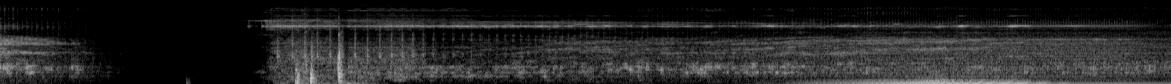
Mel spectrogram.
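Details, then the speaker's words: Car 12 V alternator converted to a brushless (BLDC) motor, RPM not measured (no meter), spinning up to a thin, steady high-pitched whine with faint rising hum, running smoothly at high speed; normal high-speed brushless motor run. "इसका RPM बहुत ज़्यादा है। इसका sound आपको हम सुनाते हैं। इसका साउंड सुन सकते हैं दोस्तों कितना ज़्यादा है, ठीक है।"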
